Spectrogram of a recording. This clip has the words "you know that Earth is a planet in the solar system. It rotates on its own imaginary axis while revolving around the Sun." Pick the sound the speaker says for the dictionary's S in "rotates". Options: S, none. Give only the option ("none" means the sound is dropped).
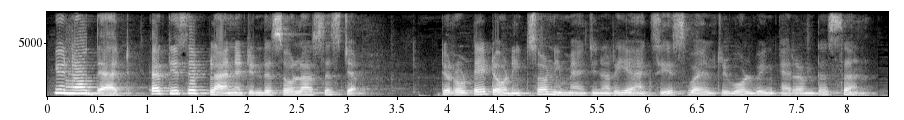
none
